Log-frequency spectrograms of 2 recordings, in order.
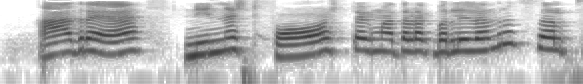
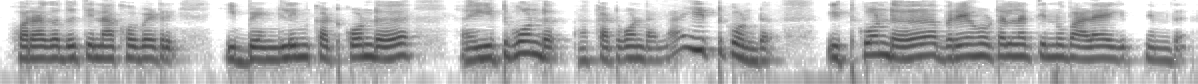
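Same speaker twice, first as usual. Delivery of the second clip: sweet coaxing; 6 semitones lower than usual. Acted. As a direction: coo to him to make the rival jealous. Wife sweet-talks husband to spite rival. (ಸವತಿಗೆ ಹೊಟ್ಟೆ ಉರಿಸಲು ಗಂಡನೊಂದಿಗೆ ಮೃದುವಾದ ಸಿಹಿ ಮಾತು)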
